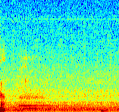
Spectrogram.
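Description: Pause between speech: quiet room tone with a faint steady hum and a faint held tone in the first part.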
